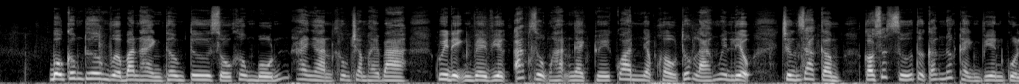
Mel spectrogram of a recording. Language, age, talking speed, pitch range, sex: Vietnamese, 20-39, 225 wpm, 185-220 Hz, female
